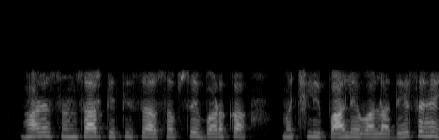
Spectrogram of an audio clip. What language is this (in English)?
Magahi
